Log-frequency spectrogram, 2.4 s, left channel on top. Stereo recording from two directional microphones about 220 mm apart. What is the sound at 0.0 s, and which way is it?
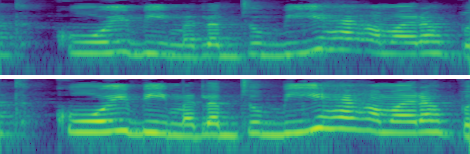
A woman's voice, 40° right (ahead or behind).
